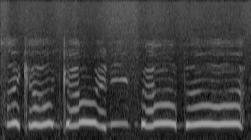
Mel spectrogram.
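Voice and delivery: shrill high weary voice, drawn out; very high exhausted whine. Acted. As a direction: wail that you can't go on. Exhausted figure begs again.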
